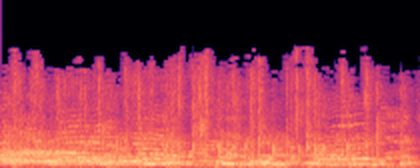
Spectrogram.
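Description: A classroom of children cheering and shouting over one another, with claps mixed in.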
